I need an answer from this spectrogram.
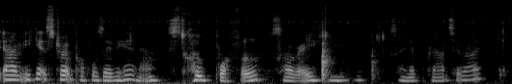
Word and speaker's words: stroopwafel: But you can get like you can get stroopwafels over here now. Stroopwafel, sorry. So I never pronounce it right. Stroopwafels. Stroop. Stroop. Yeah, but again, English, we can't get that noise in the back of our throat.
